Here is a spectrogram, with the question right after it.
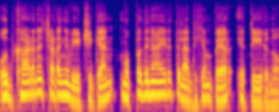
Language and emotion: Malayalam, neutral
